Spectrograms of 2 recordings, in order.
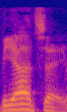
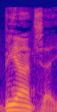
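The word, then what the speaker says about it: Beyoncé: Well, how do you pronounce it? Beyonce, right? – Yeah, Beyonce, yeah.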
